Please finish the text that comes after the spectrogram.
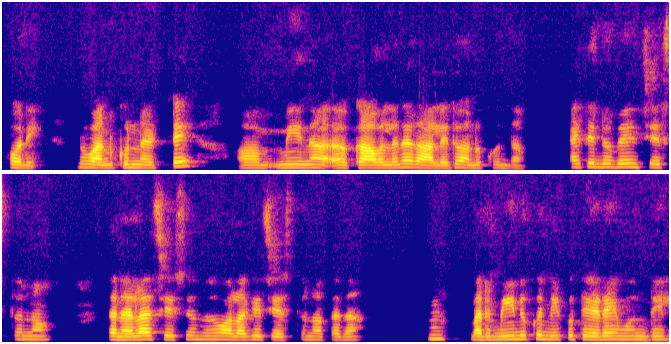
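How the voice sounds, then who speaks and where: A woman's voice: medium pitch, fairly even intonation, quick pace, dry recording, lightly acted. A woman playing a caring older sister who lectures her younger sister with firm moral advice. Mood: lecturing. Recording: dull lo-fi, dry.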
